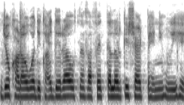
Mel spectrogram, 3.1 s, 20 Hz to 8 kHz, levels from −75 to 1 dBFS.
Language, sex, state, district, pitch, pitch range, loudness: Hindi, female, Uttar Pradesh, Jyotiba Phule Nagar, 190 Hz, 185-195 Hz, -13 LUFS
